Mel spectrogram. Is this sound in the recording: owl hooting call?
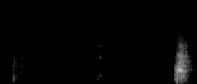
no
